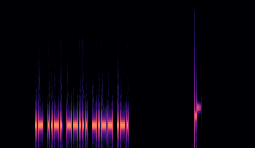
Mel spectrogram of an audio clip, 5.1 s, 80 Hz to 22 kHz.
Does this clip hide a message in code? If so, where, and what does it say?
Yes: Morse code from 0.7 to 2.6 s, heard as a keyed tone, about 35 wpm, 700 Hz. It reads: AF7YR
